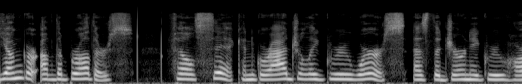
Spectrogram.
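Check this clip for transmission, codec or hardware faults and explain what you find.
One hardware fault: a loud pop between 1.37 and 1.63 s. A voltage step or spike, likely from a plug, switch, static discharge or driver glitch, entered the speech signal. Two sharp pops, around 10 dB louder than the speech, sit on top of it while it continues underneath.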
